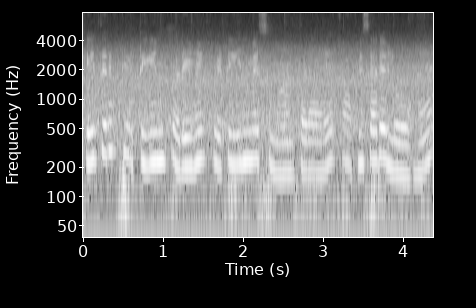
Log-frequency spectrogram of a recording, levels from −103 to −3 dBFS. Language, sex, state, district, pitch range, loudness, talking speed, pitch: Hindi, female, Uttar Pradesh, Varanasi, 200-235 Hz, -15 LUFS, 165 wpm, 225 Hz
